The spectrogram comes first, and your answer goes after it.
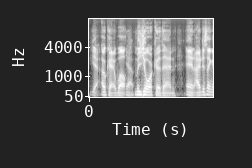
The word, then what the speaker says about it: Majorca: Jim Dale says it as Majorca. Does he really? I think so. Okay. That's then maybe it has double pronunciation, but I think it's in Spain and it's a soft J. Yeah. Okay. Well, Majorca then, and I just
